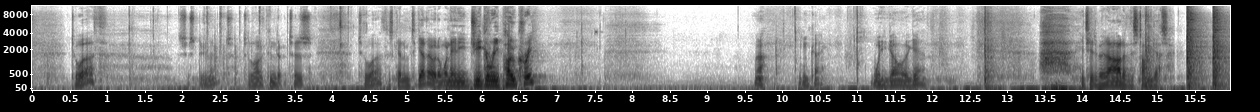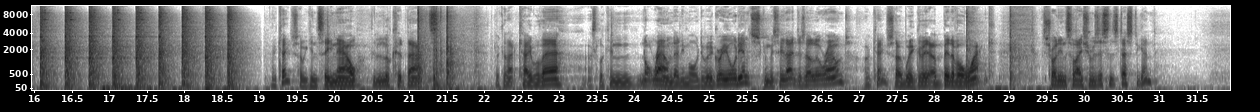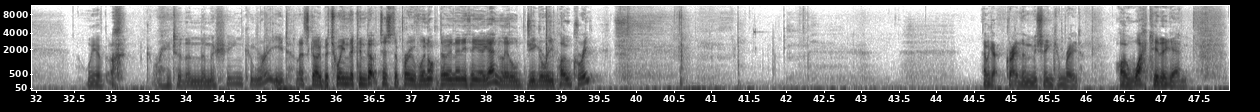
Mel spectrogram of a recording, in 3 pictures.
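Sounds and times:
test leads being handled: 1.2 - 4.8
hammer striking metal cable: 14.9 - 19.0.

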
